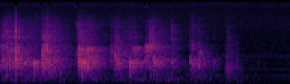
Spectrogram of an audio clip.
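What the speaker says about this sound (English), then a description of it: "Please, can we give them a round of applause?" Sparse, quiet clapping from a conference audience at a gas measurement panel session, scattered claps tapering off within a couple of seconds.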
